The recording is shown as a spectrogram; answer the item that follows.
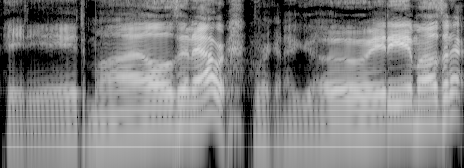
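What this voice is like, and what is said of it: Jeff Goldblum impression. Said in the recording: “my Jeff Goldblum impression. Not that great.”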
